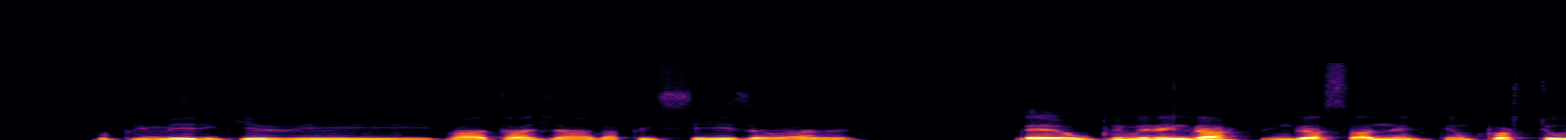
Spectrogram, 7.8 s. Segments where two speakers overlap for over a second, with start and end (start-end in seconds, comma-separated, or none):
none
